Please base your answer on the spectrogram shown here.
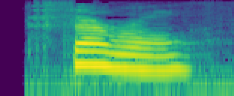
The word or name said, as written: Ferrel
